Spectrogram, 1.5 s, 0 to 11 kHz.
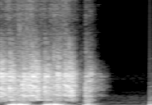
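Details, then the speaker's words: Kawasaki Ninja 500R project bike, cranked with the intake removed for cleaning (bird nest found in the intake): short burst of strong, even cranking pulses with a firm beat; lots of compression, healthy. "hey that thing has a lot of compression oh man i love that sound"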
